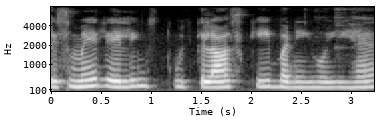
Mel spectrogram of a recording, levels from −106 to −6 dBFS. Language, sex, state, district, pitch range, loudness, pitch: Hindi, female, Haryana, Charkhi Dadri, 190-210 Hz, -18 LUFS, 200 Hz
